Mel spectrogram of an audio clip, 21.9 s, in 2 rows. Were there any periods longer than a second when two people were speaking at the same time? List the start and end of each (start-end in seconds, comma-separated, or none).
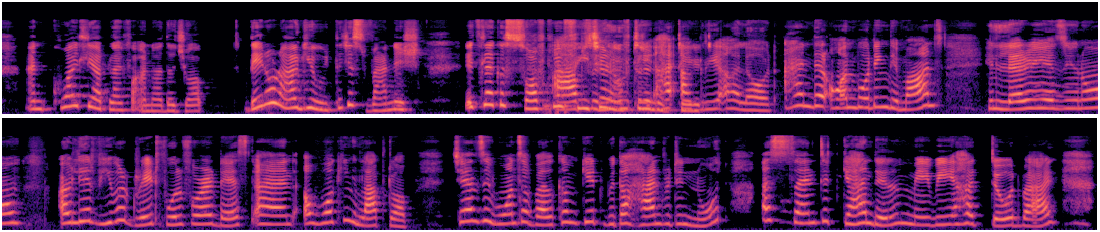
5.5-7.0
